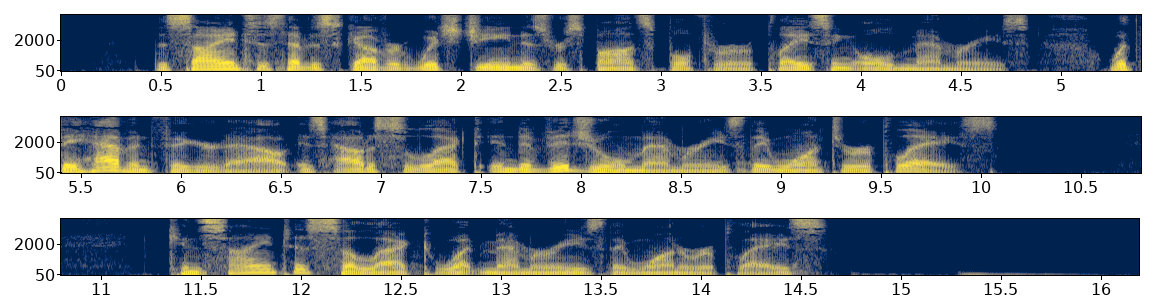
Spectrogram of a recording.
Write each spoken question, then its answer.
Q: Can scientists select what memories they want to replace?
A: No, scientists can't select what memories they want to replace.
